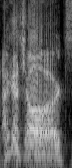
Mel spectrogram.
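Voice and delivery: very high, loud, slow yell of shorts; excited shout. Retold or imitated. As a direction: burst out with glee at strangers. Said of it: "running up to 'em going".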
